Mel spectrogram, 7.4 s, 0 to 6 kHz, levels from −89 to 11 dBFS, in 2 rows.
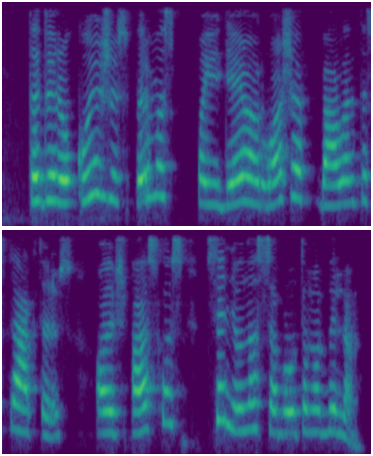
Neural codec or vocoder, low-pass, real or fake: codec, 16 kHz, 2 kbps, FunCodec, trained on Chinese and English, 25 frames a second; 5.4 kHz; fake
